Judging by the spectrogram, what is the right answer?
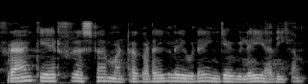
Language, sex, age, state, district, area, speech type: Tamil, male, 18-30, Tamil Nadu, Tiruppur, rural, read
